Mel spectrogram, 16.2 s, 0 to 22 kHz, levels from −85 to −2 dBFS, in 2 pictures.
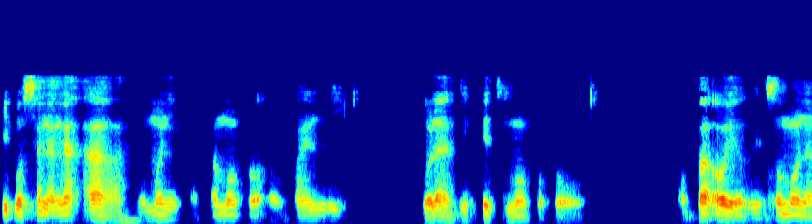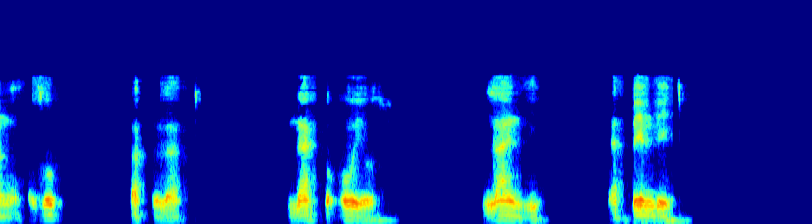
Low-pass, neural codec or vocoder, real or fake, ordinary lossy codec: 5.4 kHz; codec, 16 kHz, 0.9 kbps, LongCat-Audio-Codec; fake; AAC, 24 kbps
